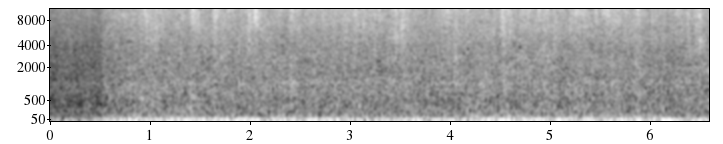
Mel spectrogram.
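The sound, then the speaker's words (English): Steady rain falls outside onto a porch, a dense, even patter of drops hitting a surface, with a low rumbling undertone and no voices, continuous from start to finish. “Listen to the rain.”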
